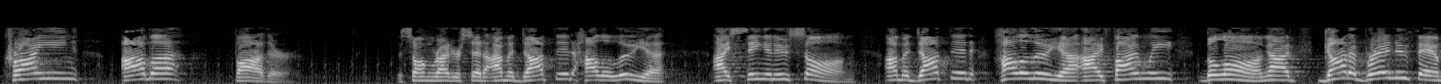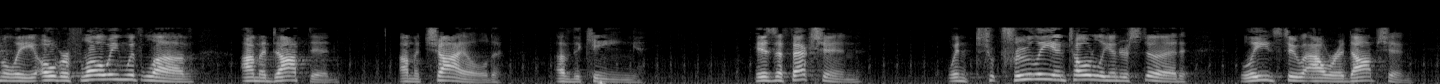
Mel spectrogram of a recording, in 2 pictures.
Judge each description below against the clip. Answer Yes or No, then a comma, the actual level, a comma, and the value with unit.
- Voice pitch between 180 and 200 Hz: Yes, high, 190 Hz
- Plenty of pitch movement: Yes, wide, 6.4 semitones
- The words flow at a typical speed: No, slow, 100 wpm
